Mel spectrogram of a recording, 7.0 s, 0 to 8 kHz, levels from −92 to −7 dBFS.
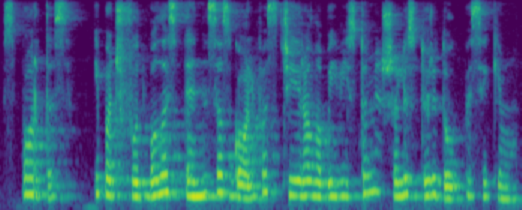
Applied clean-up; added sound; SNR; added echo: none; none; none; none.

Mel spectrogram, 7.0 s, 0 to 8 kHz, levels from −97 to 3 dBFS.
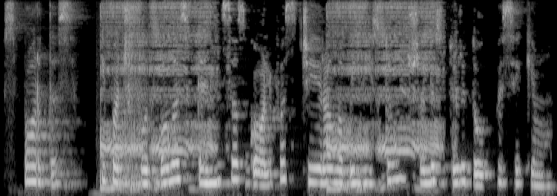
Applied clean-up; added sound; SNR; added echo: classical method spectral subtraction.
